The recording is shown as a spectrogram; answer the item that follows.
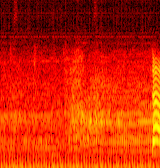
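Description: Lada VFTS rally car's four-cylinder engine running hard under power, with road noise, heard from inside the cabin. The sound grows a little louder about a second in.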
